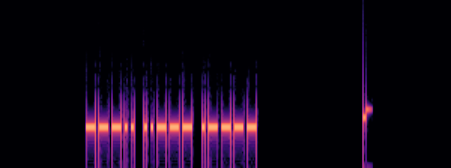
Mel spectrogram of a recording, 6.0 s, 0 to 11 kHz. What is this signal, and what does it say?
Morse code, heard as a keyed tone, about 28 wpm, 700 Hz. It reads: 821
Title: Numbers - 3-Digit 28wpm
